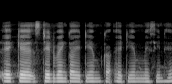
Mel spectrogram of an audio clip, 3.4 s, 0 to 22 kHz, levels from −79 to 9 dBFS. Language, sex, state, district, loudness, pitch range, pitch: Hindi, male, Haryana, Charkhi Dadri, -17 LUFS, 145-155 Hz, 150 Hz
